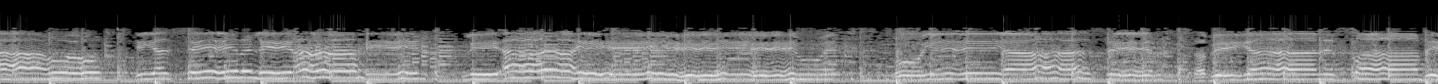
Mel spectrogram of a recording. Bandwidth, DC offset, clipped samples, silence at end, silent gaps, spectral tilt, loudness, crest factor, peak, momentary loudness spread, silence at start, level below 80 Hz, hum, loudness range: 6 kHz; under 0.1%; 0.2%; 0 s; none; -8 dB/octave; -10 LUFS; 10 dB; 0 dBFS; 5 LU; 0 s; -30 dBFS; none; 2 LU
